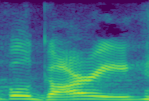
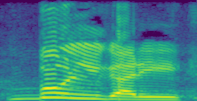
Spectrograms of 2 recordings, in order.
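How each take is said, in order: First: "Bulgari" with stress on the middle syllable, bul-GA-ri; mistaken stress. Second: "Bulgari" punched loud on BUL, as BUL-ga-ri; stress on first syllable. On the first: Confessing how her people call it, "Bulgari" stressed on GA. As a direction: say "Bulgari" English-style, leaning on GA. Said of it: "we call it Bulgari". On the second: Correcting herself after the bad version, "Bulgari" stressed on BUL. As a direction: hit the first syllable of "Bulgari" hard, amused. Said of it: "doesn't have a second to last stress syllable". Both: Shown as a demonstration.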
